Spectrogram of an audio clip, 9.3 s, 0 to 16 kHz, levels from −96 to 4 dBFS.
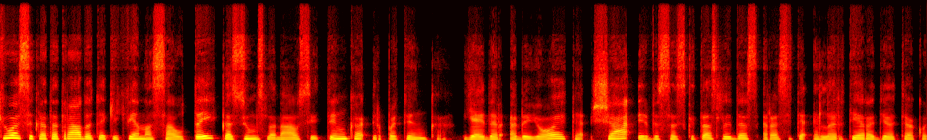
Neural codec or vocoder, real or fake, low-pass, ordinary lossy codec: autoencoder, 48 kHz, 32 numbers a frame, DAC-VAE, trained on Japanese speech; fake; 14.4 kHz; Opus, 24 kbps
